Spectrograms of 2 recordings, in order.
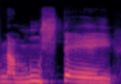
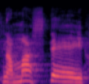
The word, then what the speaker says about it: namaste: on like dude it's not namuste it's namaste who messes up namaste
